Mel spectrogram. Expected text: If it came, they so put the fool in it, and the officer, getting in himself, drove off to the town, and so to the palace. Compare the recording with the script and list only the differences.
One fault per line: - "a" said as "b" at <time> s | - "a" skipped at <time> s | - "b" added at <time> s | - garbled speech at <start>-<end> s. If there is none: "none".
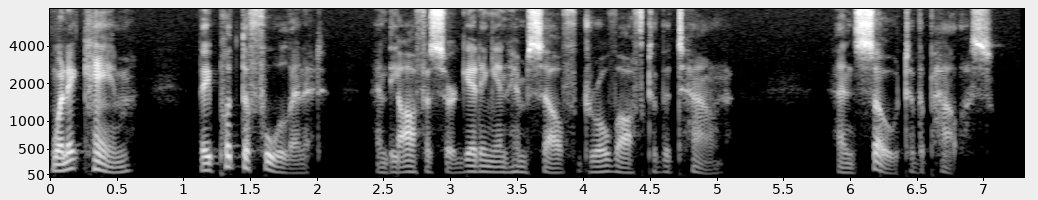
- "If" said as "When" at 0.0 s
- "so" skipped at 1.2 s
